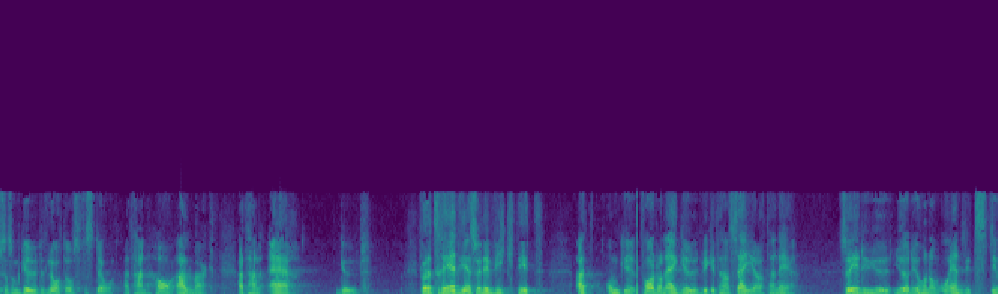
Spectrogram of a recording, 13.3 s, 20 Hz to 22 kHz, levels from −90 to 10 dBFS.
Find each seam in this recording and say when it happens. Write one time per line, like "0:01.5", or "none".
none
